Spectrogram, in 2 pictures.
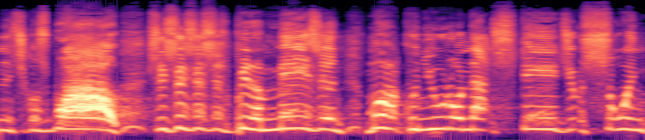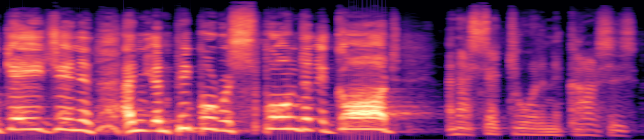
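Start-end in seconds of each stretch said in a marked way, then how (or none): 0.4-0.9 loud, higher-pitched "wow"; excited wife. Retold or imitated. Wife to preacher driving home after his first show, excited. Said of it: "my wife's excited". 1.4-7.8 gushing, higher-pitched retelling; excited wife. Retold or imitated. Wife praises husband in the car after the show, excited. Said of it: "my wife's excited, and she's talking".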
